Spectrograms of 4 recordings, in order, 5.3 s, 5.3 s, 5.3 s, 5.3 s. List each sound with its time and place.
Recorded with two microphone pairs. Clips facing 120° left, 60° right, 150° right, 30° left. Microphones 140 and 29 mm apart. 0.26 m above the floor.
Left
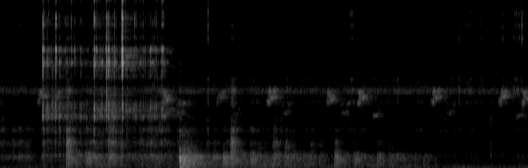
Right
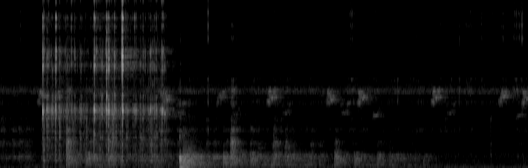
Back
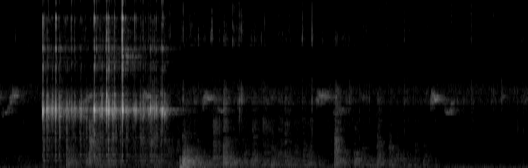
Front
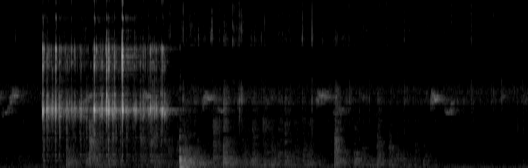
0.4 s a rattle: 65° right, 0.6 m
1.8 s a thud: 20° left, 3.5 m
